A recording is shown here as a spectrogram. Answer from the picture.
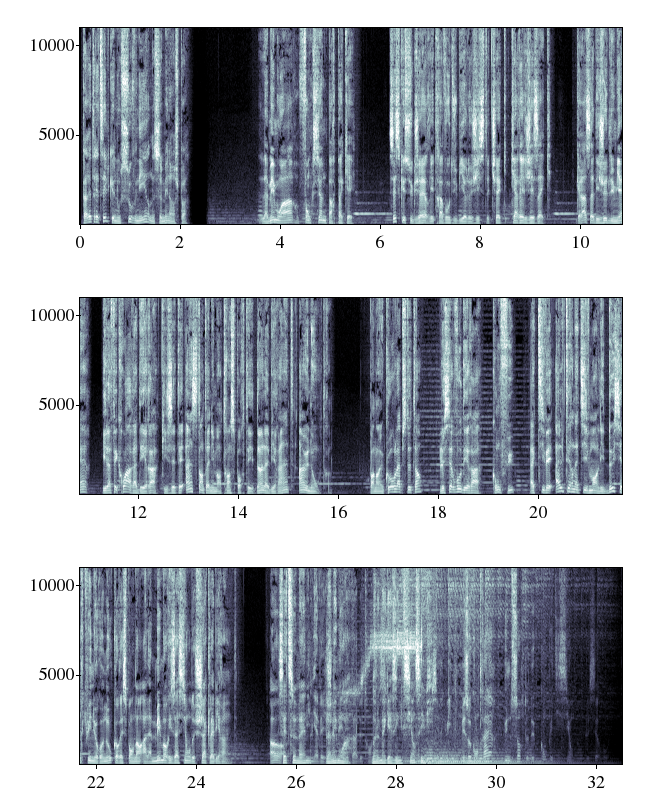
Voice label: Narration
